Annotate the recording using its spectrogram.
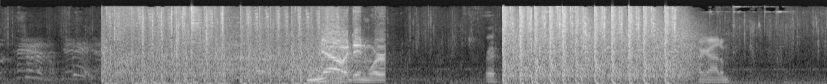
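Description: Rapid gunfire bursts loudly at close range.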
